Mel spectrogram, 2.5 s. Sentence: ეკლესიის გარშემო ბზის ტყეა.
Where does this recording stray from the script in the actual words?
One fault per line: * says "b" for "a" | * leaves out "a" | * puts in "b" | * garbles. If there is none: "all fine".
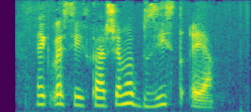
all fine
